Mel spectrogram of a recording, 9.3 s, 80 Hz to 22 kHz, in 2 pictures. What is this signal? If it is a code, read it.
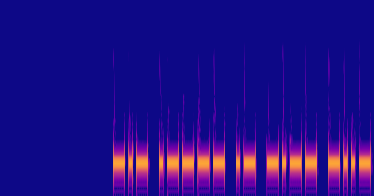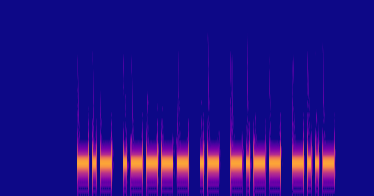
Morse code, heard as a keyed tone, about 25 wpm, 700 Hz. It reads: K1AYX K1AYX
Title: USA Call Signs - 5 Characters - Repeated 3x - 25wpm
